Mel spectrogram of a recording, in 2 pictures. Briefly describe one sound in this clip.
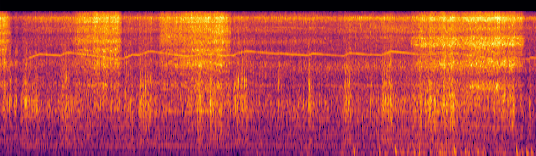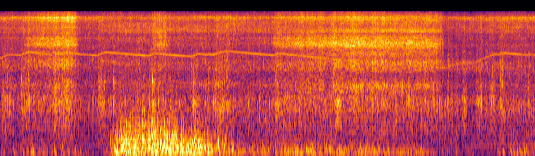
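A rotary tool grinds against a metal ring with a rasping hiss in short bursts.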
